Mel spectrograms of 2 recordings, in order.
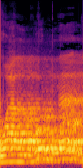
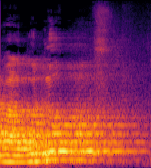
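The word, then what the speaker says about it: وَالْبُدْنَ: Tah waludna di sini coba lihat itu dibacanya kan waludna bukan waludnu karena jadi maf'ul jadi objek.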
